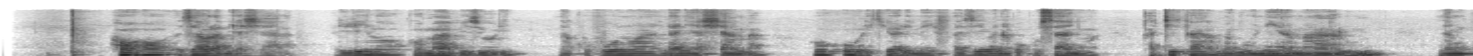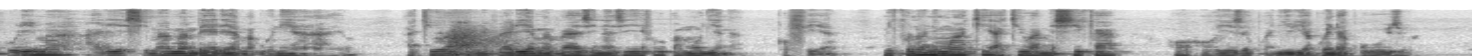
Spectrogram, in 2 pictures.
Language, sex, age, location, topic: Swahili, male, 25-35, Dar es Salaam, agriculture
